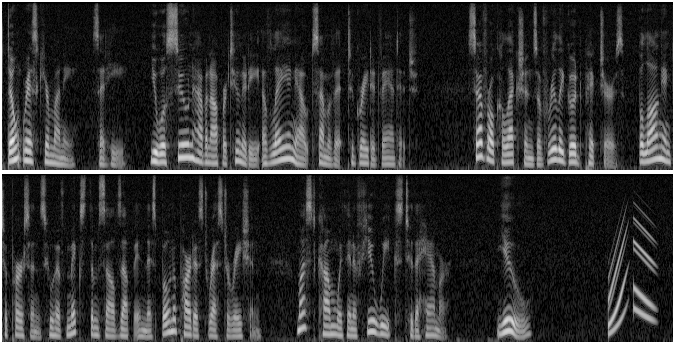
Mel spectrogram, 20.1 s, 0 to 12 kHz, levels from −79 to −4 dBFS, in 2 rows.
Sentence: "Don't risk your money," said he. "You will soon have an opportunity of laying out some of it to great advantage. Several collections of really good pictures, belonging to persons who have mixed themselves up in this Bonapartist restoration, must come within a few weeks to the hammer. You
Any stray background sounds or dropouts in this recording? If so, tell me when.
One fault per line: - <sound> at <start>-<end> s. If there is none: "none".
- chirp at 19.2-19.9 s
